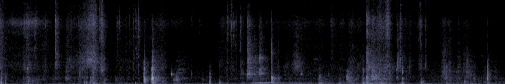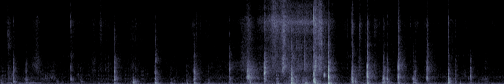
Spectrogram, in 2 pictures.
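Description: Faint handling noise from hands working window-tint film and trim at a car's rear glass: scattered light clicks, taps and rustles, with a quicker run of sharper taps about fifteen seconds in.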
